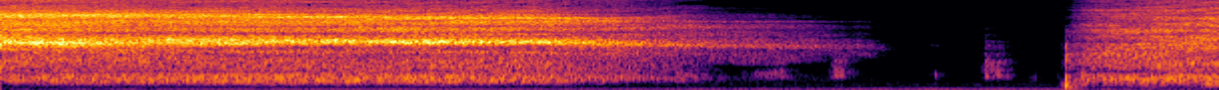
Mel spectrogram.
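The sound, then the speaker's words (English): A big, deep breath taken as a stress-relief exercise, a long, loud breathy hiss that slowly fades to near silence, followed after a short pause by a click and the start of another strong breath. “And then you take a big deep breath in and then you breathe out.”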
